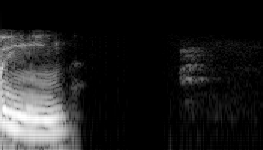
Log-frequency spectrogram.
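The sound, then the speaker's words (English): A dog barks in the background, giving one loud, tonal bark, then after a short silence a brief, much fainter sound. “somebody's dog is barking”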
